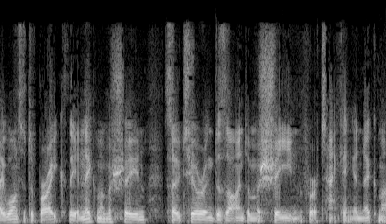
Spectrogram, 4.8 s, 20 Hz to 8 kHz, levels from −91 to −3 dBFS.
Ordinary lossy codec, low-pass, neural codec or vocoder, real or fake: AAC, 32 kbps; 7.2 kHz; none; real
